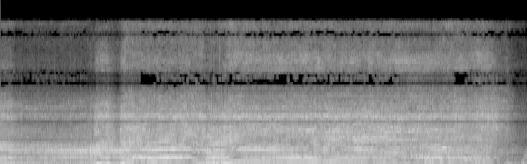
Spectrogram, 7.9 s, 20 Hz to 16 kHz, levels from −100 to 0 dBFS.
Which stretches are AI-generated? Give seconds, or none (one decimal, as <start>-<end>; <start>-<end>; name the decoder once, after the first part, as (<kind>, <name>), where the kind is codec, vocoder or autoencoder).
1.3-2.1 (codec, SNAC); 6.0-6.8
